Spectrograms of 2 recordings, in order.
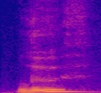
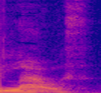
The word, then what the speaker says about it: Louth: Callum McNamara says, I'm from Louth, Ireland. It might be Louth. Oh, yeah. It's spelled like mouth. But I feel it's Louth.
